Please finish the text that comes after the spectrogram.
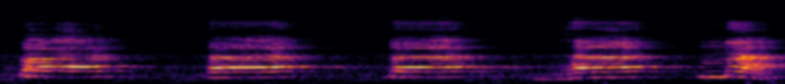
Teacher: जो होठ है वो एक बार मिल रहे हैं वापस खुल रहे हैं, एक बार खुल रहे हैं वापस मिल रहे हैं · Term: ओष्ठीय व्यंजन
